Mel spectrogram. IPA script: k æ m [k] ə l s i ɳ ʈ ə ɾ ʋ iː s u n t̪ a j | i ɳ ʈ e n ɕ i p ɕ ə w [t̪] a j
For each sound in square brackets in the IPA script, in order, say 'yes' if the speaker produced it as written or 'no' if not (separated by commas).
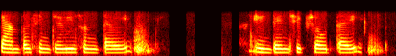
no, yes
